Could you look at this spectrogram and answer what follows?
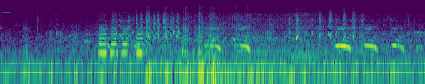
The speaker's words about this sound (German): An der Abusei Okai Road, dem einzigen Straßenzugang von Sodom und Gomorra, werden ständig Lastwagen mit Schrott entladen. Die meisten Lastwagen kommen von dem nahegelegenen Hafen, wo jeden Tag Schiffe mit Containern aus Europa eintreffen.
